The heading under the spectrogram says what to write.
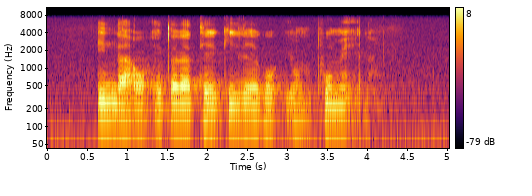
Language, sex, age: South Ndebele, male, 24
